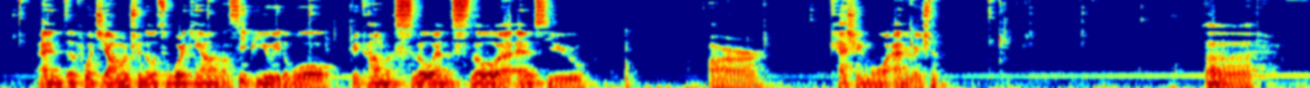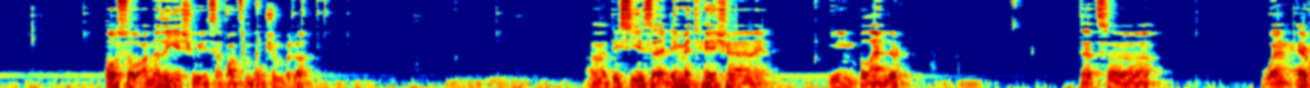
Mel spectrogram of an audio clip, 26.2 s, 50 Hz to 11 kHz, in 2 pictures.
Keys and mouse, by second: 0.4 d, 2.0 d, 2.1-3.2 drag, 3.1 d, 3.3 d, 3.9 space, 7.5 space, 9.1 d, 9.3 click, 10.0 d, 10.2 d, 10.4 click, 10.5 middle click, 12.6-13.8 middle drag, 13.8 click, 13.8 right click, 14.8 click, 15.0-15.4 drag, 15.6 g, 16.3 click, 16.6-18.2 middle drag, 19.4 click, 25.1 click.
